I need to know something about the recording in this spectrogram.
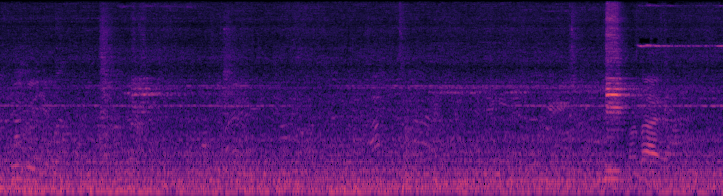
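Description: Tomatoes sizzle softly on a hot griddle.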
